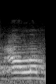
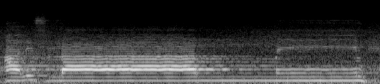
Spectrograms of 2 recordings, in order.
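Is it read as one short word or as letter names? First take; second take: one word; letter names. First: It is read as one short word. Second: It is read as three separate letter names. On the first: The speaker calls it wrong. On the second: The speaker calls it right.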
